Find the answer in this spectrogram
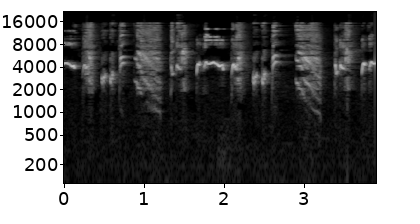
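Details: Birds chirping, recorded for relaxation: a busy, continuous stream of high, bright chirps, buzzy notes and quick downward-swept squeaks overlapping without pause.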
